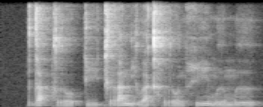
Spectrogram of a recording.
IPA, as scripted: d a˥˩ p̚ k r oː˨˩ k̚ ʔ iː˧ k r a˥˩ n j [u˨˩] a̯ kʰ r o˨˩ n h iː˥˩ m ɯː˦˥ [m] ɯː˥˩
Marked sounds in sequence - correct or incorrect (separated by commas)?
incorrect, correct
